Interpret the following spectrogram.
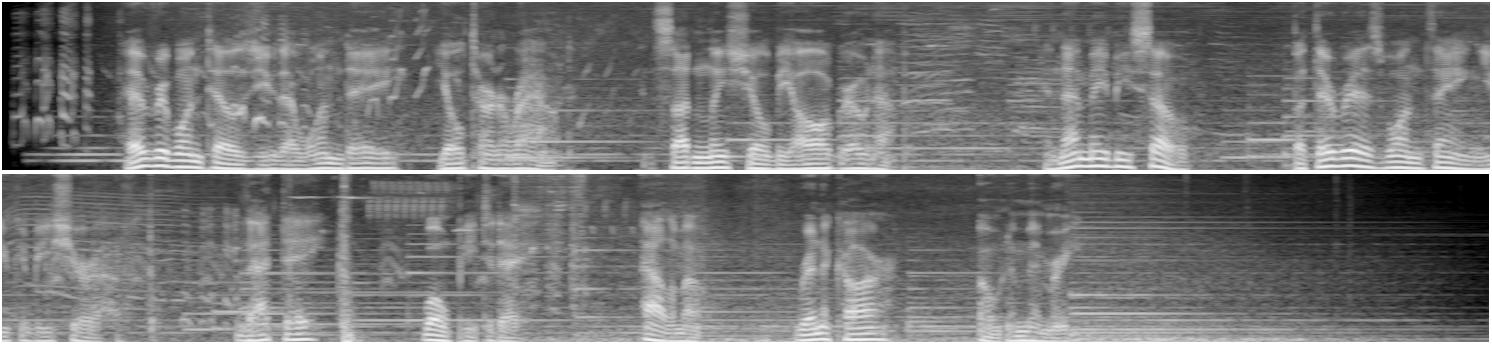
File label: Friendly Warm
